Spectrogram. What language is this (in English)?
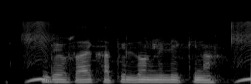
Bhojpuri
